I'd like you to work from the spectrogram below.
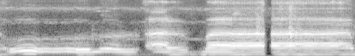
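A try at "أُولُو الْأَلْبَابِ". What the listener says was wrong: Ulul albab pendek saja.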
